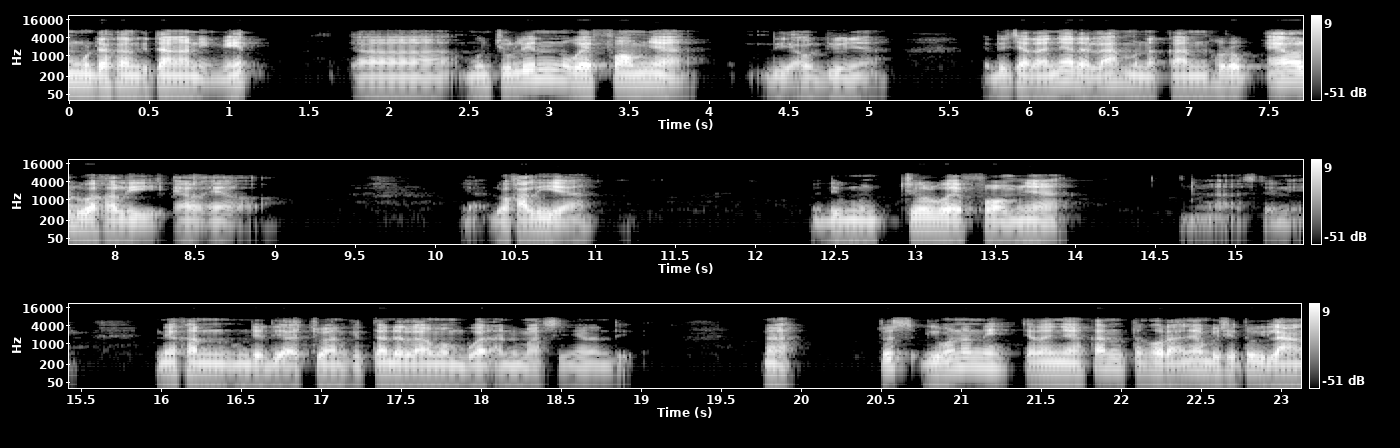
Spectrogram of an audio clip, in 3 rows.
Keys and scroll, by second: 8.7 l.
